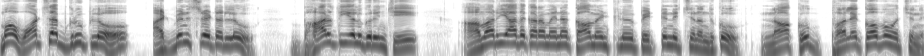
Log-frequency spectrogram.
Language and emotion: Telugu, angry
